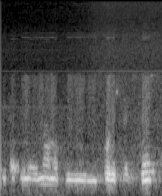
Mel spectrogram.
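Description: A man's voice in a muffled, narrow-band recording, with short syllables and a drawn-out held sound about a third of a second in.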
